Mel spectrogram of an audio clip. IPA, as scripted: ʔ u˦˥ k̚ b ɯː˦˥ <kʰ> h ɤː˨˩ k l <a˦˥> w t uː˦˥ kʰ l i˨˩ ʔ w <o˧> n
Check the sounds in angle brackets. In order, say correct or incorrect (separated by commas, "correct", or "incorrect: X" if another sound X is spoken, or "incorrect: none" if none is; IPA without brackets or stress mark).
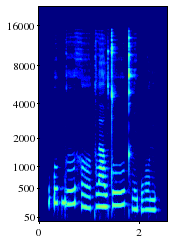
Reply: incorrect: none, incorrect: a˧, correct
